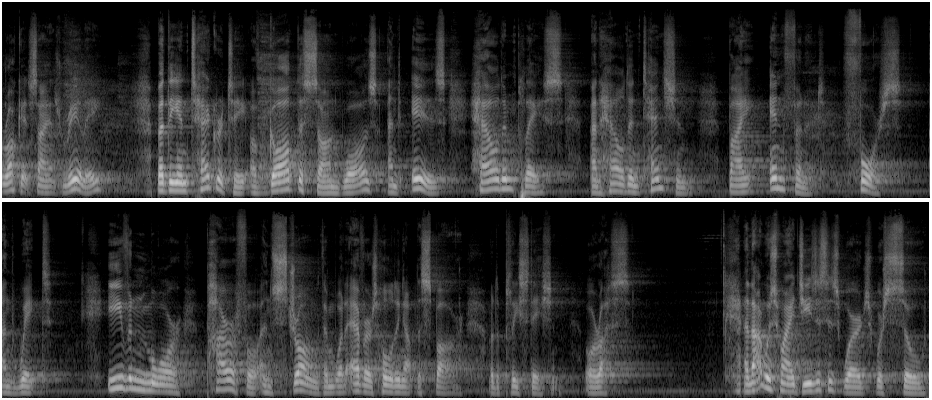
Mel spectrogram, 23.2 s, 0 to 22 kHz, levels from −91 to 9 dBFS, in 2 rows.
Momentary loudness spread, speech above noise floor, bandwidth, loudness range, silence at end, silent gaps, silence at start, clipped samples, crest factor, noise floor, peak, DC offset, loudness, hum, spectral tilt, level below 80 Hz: 16 LU; 35 dB; 18 kHz; 8 LU; 0 s; none; 0 s; under 0.1%; 22 dB; -64 dBFS; -8 dBFS; under 0.1%; -29 LUFS; none; -5 dB/octave; -60 dBFS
